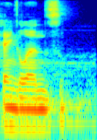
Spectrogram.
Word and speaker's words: pangolin: such like pangolins. Yeah, it's an animal known as a pangolin. – Yeah, you gotta be careful pronouncing that one. It really sounds like penguin.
